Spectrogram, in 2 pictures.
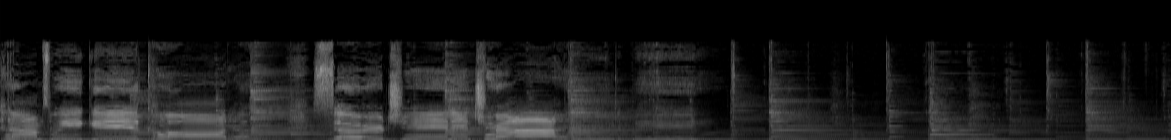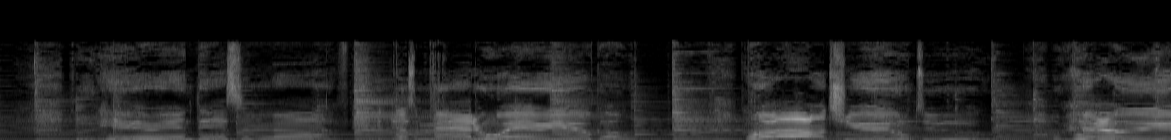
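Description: A woman singing a slow gospel song to strummed acoustic guitar, her long held notes wavering with vibrato. The singing comes in phrases, with a stretch of mostly guitar in the middle before she sings again.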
